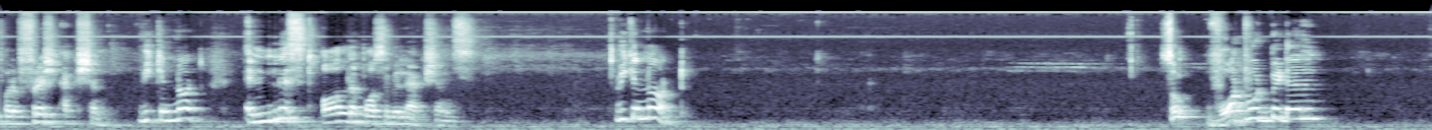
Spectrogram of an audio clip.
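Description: A middle-aged man speaks calmly with animation, close to a microphone.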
